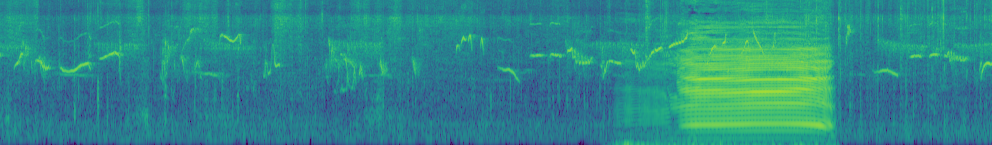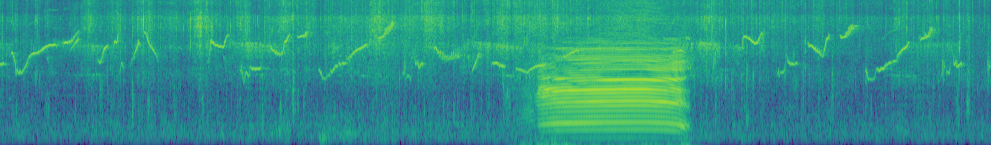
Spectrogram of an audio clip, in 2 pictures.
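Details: Fat cow in a tame herd being herded in the afternoon, mooing to call the female: two strong, sustained moos about eight seconds apart, each near two seconds, with chirping birds throughout.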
